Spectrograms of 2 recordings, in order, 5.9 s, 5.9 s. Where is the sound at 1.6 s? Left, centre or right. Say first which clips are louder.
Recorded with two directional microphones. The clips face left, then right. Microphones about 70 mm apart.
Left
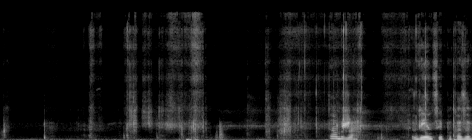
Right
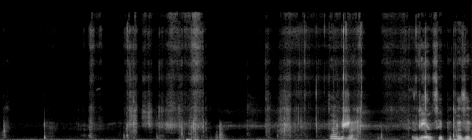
Even; centre.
